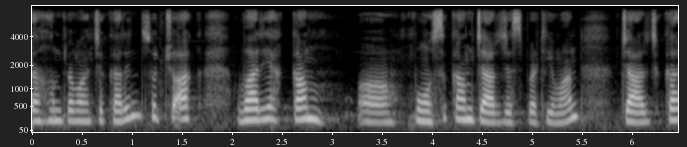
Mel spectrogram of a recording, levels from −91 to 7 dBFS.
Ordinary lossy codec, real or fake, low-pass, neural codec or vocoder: none; real; 7.2 kHz; none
